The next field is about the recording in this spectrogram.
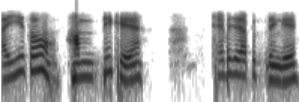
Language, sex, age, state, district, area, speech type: Hindi, female, 45-60, Uttar Pradesh, Ghazipur, rural, conversation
